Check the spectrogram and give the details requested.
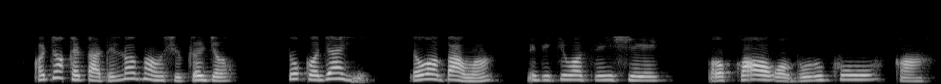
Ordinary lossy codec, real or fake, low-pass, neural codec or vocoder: none; fake; 3.6 kHz; codec, 16 kHz, 1 kbps, FunCodec, trained on Chinese and English, 50 frames a second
